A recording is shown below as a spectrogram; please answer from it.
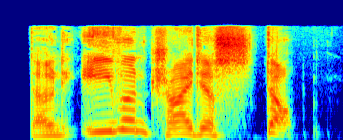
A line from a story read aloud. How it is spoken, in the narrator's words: Gavin snarled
